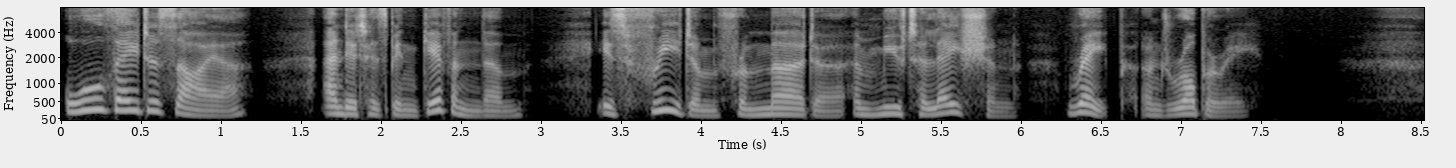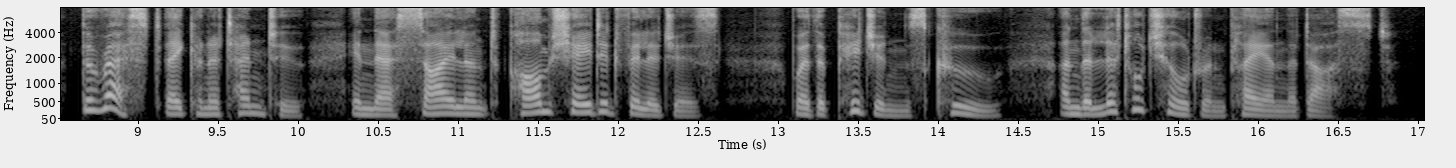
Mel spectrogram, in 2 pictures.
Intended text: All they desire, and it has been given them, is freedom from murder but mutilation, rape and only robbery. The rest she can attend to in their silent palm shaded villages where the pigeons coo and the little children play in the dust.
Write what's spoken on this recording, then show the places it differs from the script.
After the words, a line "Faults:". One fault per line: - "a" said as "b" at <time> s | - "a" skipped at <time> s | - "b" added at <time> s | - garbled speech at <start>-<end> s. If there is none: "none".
All they desire, and it has been given them, is freedom from murder and mutilation, rape and robbery. The rest they can attend to in their silent palm shaded villages where the pigeons coo and the little children play in the dust.
Faults:
- "but" said as "and" at 4.9 s
- "only" skipped at 6.9 s
- "she" said as "they" at 9.2 s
